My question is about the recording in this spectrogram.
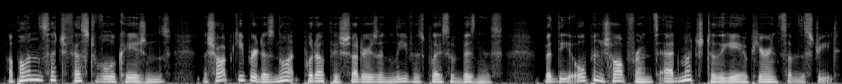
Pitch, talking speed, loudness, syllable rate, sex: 125 Hz, 230 wpm, -17 LUFS, 6.3 syllables/s, male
